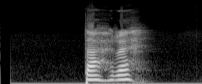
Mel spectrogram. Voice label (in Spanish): poqomam sin filo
